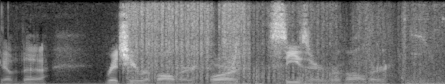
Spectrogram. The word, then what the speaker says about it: Caesar: revolver or caesar revolver which actually is pronounced kaiser if you want to be uh if you want to be picky about it because caesar pronounced in latin as kaiser which is courses king or kaisar but that is neither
